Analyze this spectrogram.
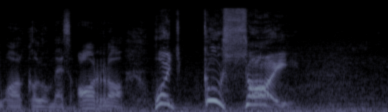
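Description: A man speaks close by, in a tense voice.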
